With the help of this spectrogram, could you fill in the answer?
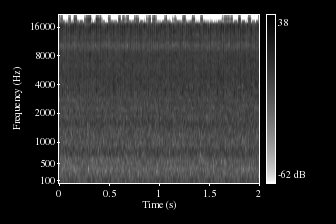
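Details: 2020 Dodge Charger Police 5.7L HEMI V8 core engine, about 110,000 miles: deep steady idle rumble with a slightly uneven stumbling beat from a cylinder 1 misfire, code P0301; otherwise runs strong and doesn't overheat.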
